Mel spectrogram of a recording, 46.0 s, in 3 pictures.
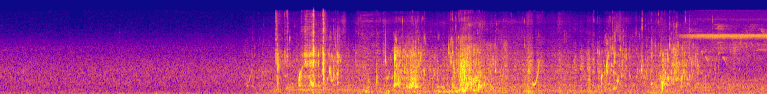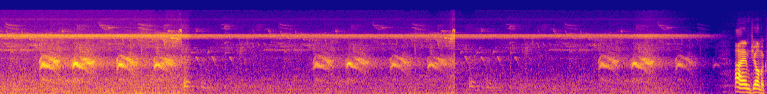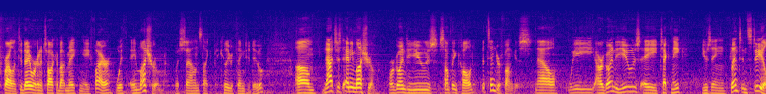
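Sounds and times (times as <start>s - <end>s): bird harsh calls: 16.0s - 19.4s, 21.6s - 24.5s, 27.3s - 29.3s.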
